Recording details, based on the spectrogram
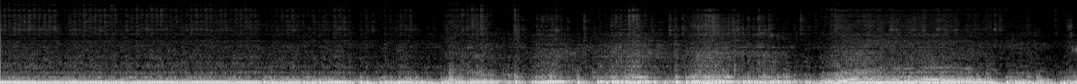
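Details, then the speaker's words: BMW 335i N54 with new spark plugs, coils and index 12 injectors, first cold start after sitting overnight: lumpy, uneven running with irregular dips; misfire bad until warm, then check engine light; owner was told high-pressure fuel pump, unconfirmed. "started up you know what misfire is really bad but once it gets up to temp everything is fine there is my misfiring"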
